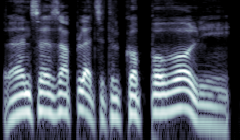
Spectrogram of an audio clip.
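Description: A man voicing a senior male police officer who gives slow, firm orders in an audiobook. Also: fairly low pitch, animated, fairly bright tone, breathy edge, no echo, studio quality. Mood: commanding.

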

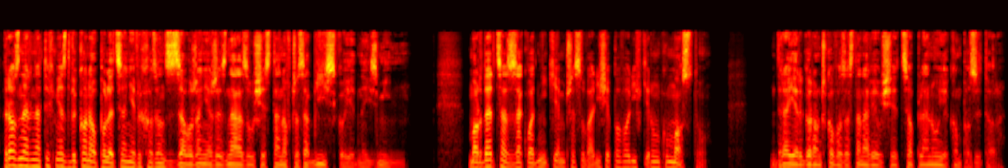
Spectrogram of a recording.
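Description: A man reading a crime thriller aloud as an audiobook narrator, in a measured, even way. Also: on the low side, gravelly, no room sound, studio quality.

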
